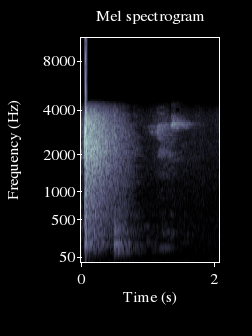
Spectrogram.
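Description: A sharp smack right at the start, followed by under a second of paper rustling as papers are handled and set down on a desk, then a brief faint rustle.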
